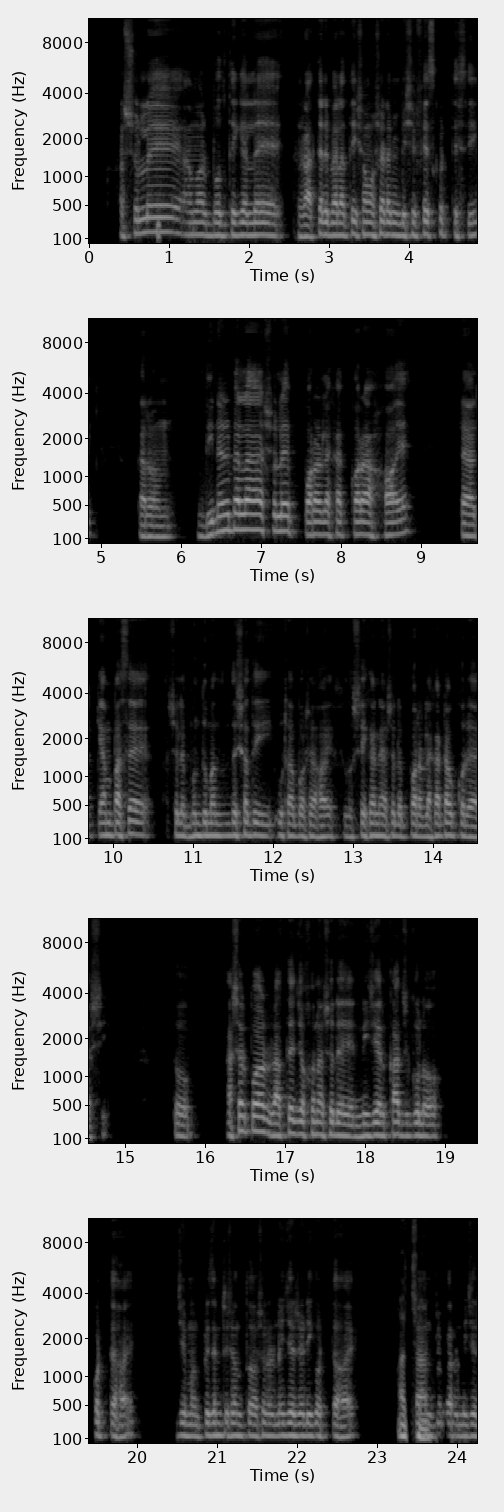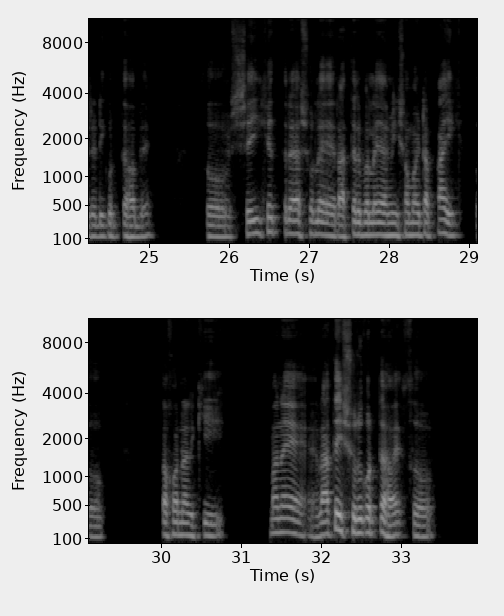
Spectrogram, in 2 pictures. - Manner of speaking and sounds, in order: tapping
- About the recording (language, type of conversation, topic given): Bengali, advice, আপনি কেন বারবার কাজ পিছিয়ে দেন?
